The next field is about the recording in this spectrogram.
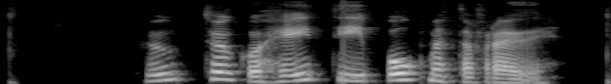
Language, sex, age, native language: Icelandic, female, 40-49, Icelandic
